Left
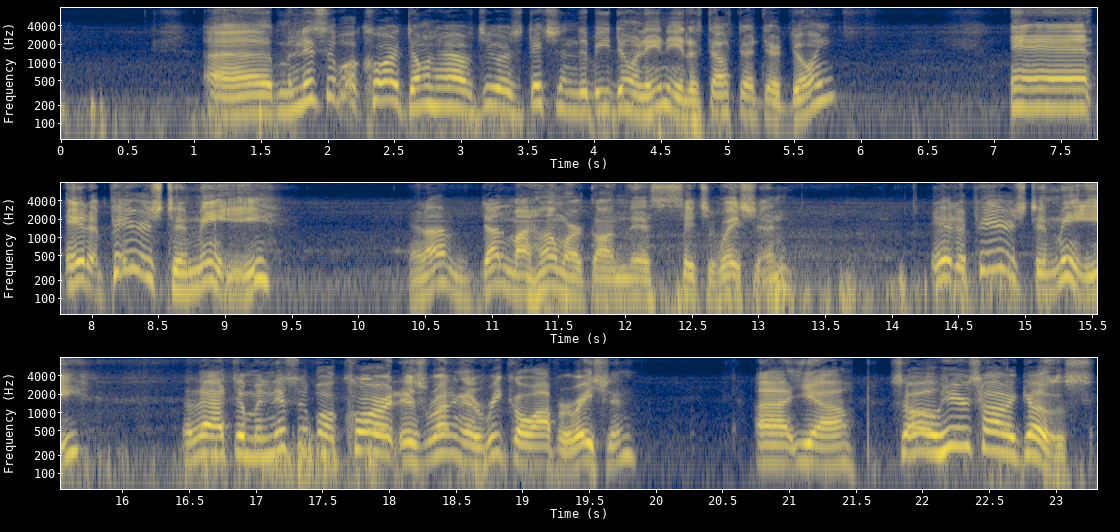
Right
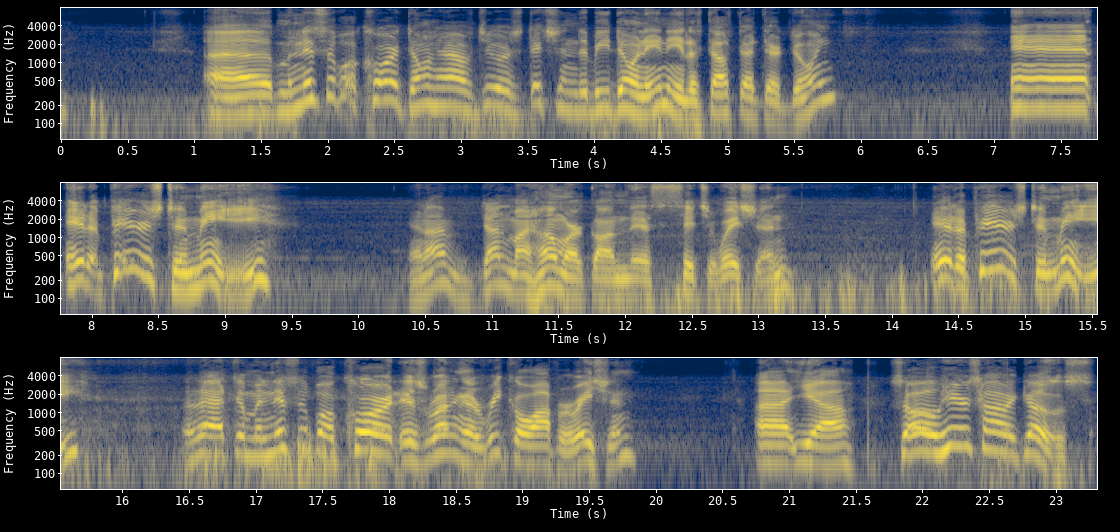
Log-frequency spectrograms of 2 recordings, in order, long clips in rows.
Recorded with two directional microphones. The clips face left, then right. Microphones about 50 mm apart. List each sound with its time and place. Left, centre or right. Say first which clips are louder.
1.0 s speech: right 5 dB; right
5.4 s speech: even; right
7.1 s speech: right 5 dB; right
13.2 s a sound: right 1 dB; centre
14.2 s speech: right 5 dB; right
14.7 s speech: right 5 dB; right
20.7 s speech: right 4 dB; right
